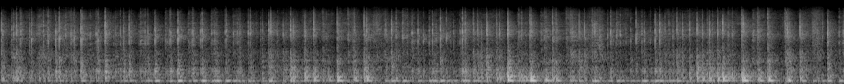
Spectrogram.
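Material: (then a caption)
Laminated paper. Fingernails of both hands tap and scratch across the surface of a large, flat, glossy laminated paper movie poster lying on a table. The result is a dense, rapid stream of short, bright, crackly clicks and scrapes with almost no ring, over a steady low hum near 180 Hz.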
